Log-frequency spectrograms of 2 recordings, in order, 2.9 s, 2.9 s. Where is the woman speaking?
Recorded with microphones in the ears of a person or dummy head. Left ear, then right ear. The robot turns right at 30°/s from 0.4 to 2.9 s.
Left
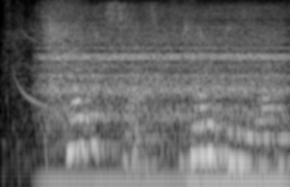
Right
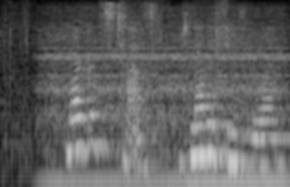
85° right, 1.9 m; by 2.8 s 20° right, 1.9 m.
